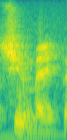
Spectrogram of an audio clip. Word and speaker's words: sumac: They call it shoemake, but it's spelled S-U-M-A-C.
